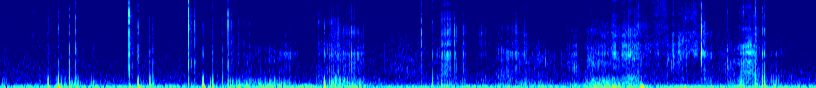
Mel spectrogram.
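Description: Fingernails tap the edges and faces of a solid black plastic power bank, producing sharp, dry clicks and light scratchy taps with almost no ring. The taps come in irregular bursts over a steady low hum, with some brighter ticks standing out above the quieter scraping.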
